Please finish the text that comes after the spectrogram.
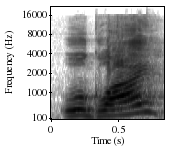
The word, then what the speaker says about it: Uruguay: out of the United States now Brazil and Uruguay that's how you say it okay that what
